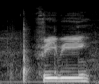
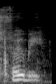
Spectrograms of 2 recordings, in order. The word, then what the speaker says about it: Phoebe: I really like him Phoebe oh that's how you spell her name that's how you say her name I thought I thought it was phobe pukey we are going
